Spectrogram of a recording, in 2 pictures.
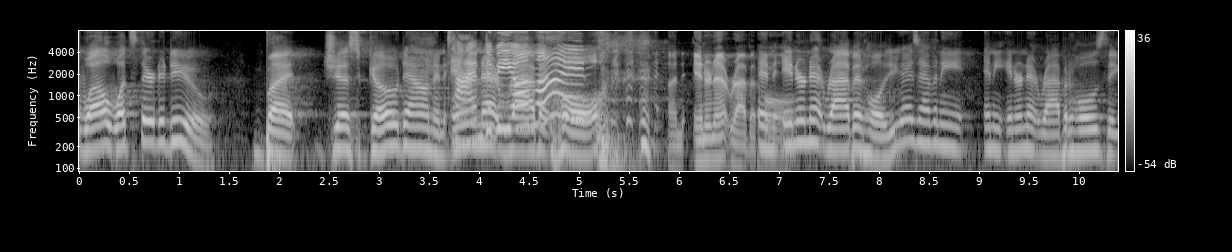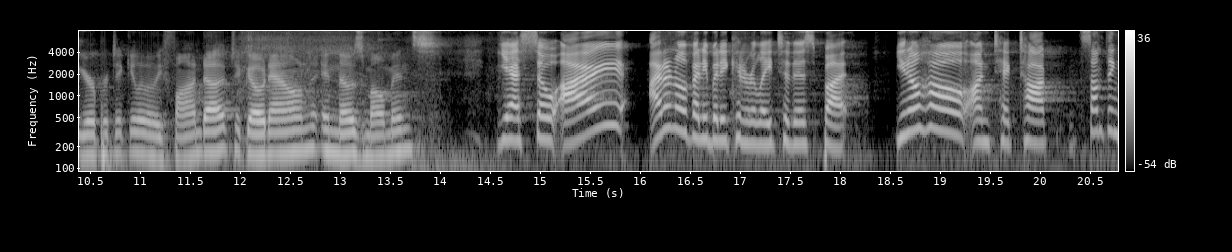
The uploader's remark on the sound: Live at Mythicon. Live from Mythicon!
